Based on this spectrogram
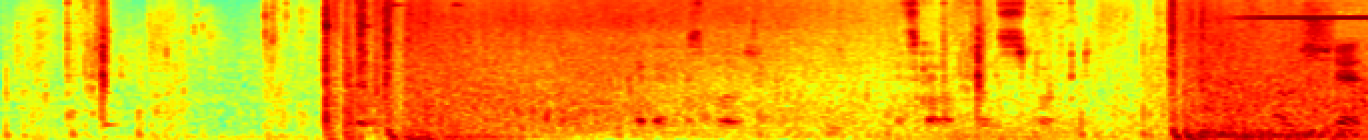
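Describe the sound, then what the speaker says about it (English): Sustained bursts of enemy gunfire and heavy explosive blasts in the video game Ghost Recon Wildlands, loud and close, starting abruptly after quieter moments with talk, then surging again near the end. "They just shoot back at me."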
